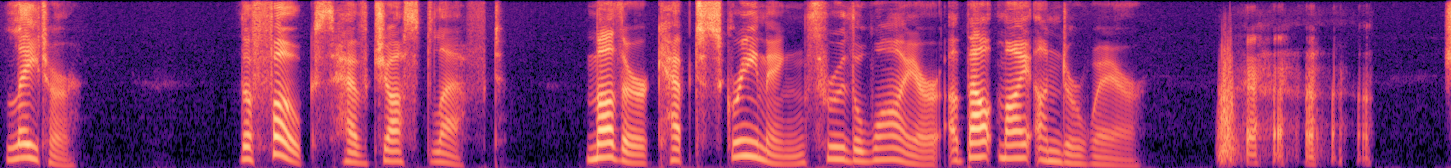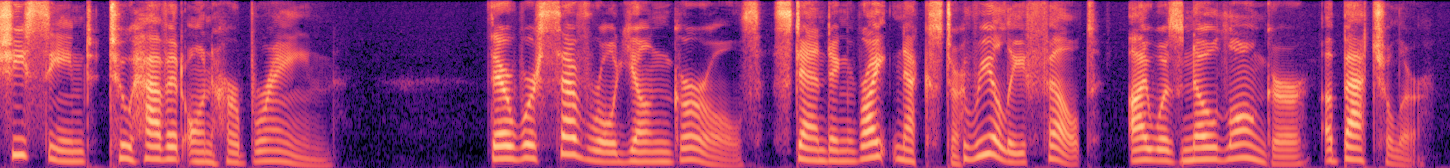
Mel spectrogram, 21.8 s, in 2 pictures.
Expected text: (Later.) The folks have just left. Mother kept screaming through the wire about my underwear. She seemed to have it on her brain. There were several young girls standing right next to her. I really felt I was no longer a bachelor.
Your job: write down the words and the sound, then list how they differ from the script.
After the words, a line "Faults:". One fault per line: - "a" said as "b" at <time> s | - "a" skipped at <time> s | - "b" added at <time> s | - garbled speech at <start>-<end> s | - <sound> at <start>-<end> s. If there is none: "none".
(Later.) The folks have just left. Mother kept screaming through the wire about my underwear. She seemed to have it on her brain. There were several young girls standing right next to really felt I was no longer a bachelor.
Faults:
- laugh at 9.1-10.3 s
- "her I" skipped at 18.1 s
